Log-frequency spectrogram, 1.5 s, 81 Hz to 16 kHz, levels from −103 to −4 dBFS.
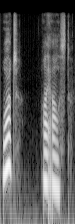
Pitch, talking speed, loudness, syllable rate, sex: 235 Hz, 120 wpm, -18 LUFS, 4.5 syllables/s, female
